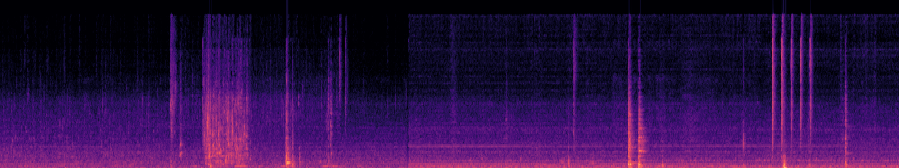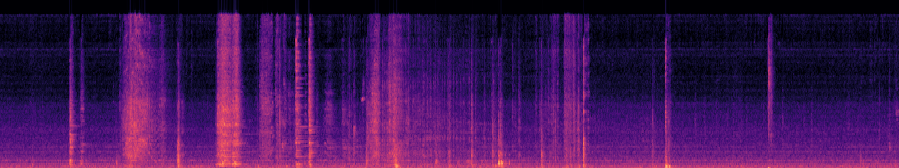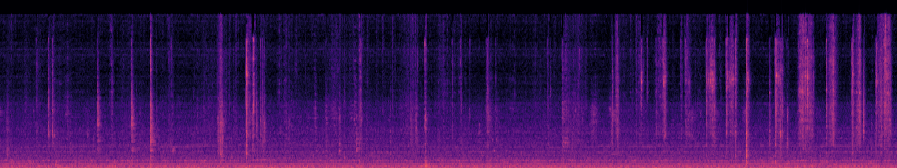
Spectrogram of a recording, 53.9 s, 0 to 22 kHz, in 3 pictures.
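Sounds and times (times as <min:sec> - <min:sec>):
steady background hum: 0:00.0 - 0:53.9
clinks of pots and dishes: 0:12.6 - 0:13.1, 0:22.4 - 0:28.2.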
